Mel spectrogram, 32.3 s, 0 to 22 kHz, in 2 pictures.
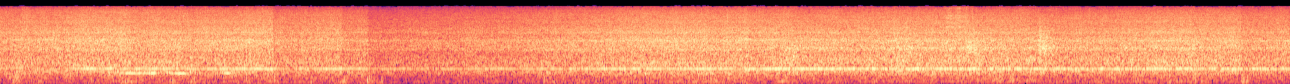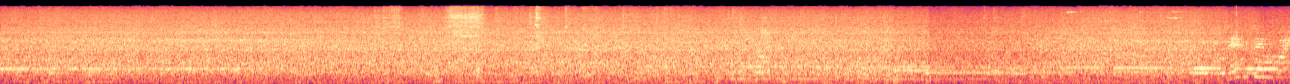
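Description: Interior running noise of a Seibu Leo Liner 8500-series rubber-tyred people-mover car travelling along its guideway, with a steady whine through the first half. The noise grows louder as the car runs through a tunnel midway, and shifting tones come in near the end.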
